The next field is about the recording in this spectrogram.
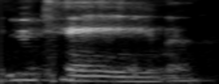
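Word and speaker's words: Duquesne: Dukane. Dukane. Okay. The S the U S is silent.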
